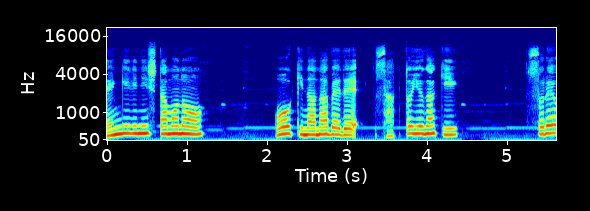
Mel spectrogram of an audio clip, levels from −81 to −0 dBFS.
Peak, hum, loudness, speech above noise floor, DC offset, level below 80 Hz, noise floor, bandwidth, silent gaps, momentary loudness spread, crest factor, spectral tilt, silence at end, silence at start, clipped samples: -4 dBFS; none; -17 LUFS; 37 dB; under 0.1%; -56 dBFS; -53 dBFS; 11 kHz; none; 15 LU; 14 dB; -6 dB/octave; 0 s; 0 s; under 0.1%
